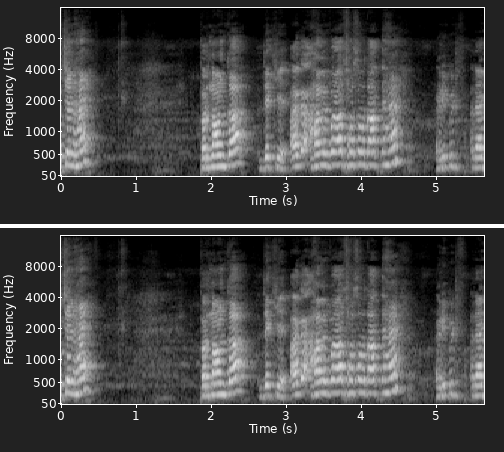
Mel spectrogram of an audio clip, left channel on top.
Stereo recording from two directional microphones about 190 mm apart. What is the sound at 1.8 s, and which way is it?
Speech, 35° left (ahead or behind).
